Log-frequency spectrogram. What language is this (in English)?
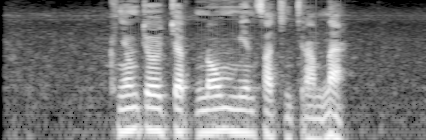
Khmer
